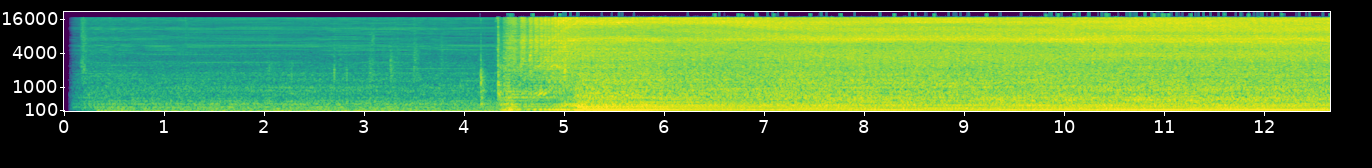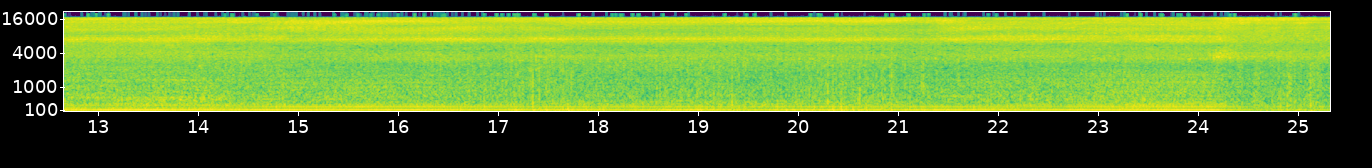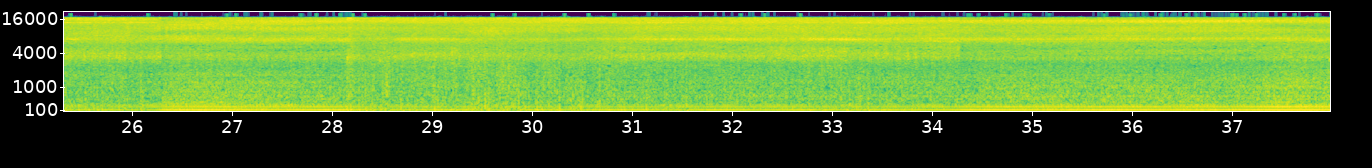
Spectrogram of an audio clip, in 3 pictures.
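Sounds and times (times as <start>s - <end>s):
belt grinder motor hum: 4.3s - 37.9s
abrasive belt hiss: 24.1s - 35.2s.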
